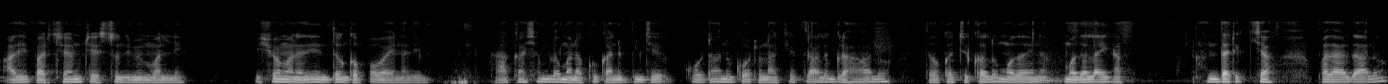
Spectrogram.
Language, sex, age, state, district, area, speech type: Telugu, male, 18-30, Telangana, Sangareddy, urban, spontaneous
